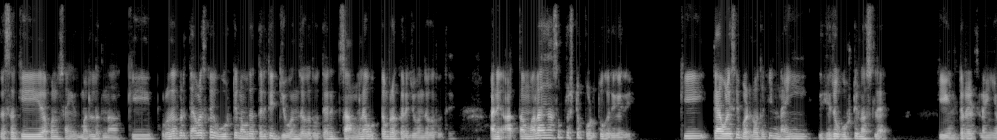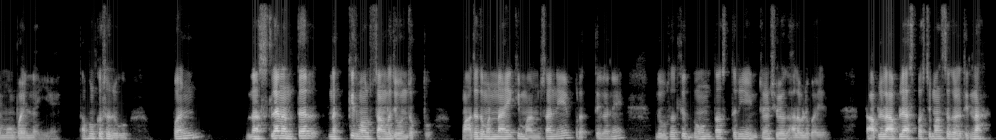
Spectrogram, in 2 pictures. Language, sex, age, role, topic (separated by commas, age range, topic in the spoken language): Marathi, male, 25-29, guest, पूर्वजांच्या प्रवासाच्या कथांचा आपल्या आयुष्यावर किती प्रभाव पडतो?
